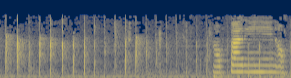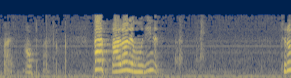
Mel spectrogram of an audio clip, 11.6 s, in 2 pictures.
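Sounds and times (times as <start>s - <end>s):
children clapping for themselves: 0.0s - 6.0s
speech: 4.3s - 6.7s, 8.0s - 9.1s, 11.5s - 11.6s.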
